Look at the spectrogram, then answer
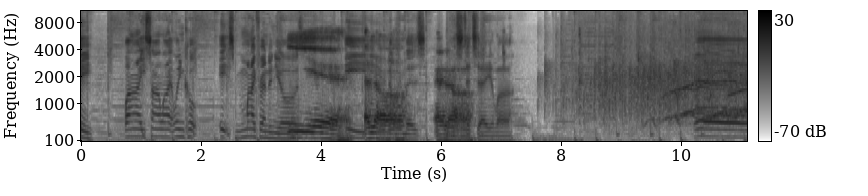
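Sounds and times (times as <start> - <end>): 
speech: 0.0 - 7.3, 10.2 - 11.0
audience applause: 7.7 - 11.0.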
